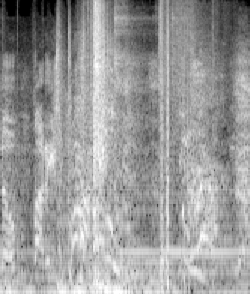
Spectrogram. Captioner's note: thud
